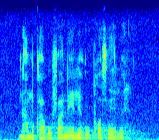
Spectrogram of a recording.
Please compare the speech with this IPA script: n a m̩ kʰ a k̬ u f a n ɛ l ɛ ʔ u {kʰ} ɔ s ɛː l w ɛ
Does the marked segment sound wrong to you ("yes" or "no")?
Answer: yes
